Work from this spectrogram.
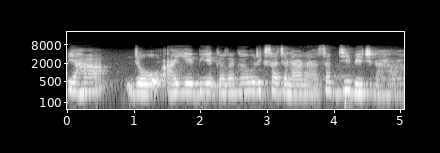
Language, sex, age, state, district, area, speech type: Urdu, female, 30-45, Bihar, Darbhanga, urban, spontaneous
